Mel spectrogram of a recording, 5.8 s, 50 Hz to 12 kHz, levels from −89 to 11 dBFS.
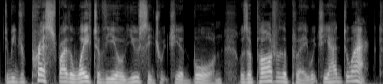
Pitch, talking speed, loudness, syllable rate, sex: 135 Hz, 260 wpm, -19 LUFS, 5.6 syllables/s, male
